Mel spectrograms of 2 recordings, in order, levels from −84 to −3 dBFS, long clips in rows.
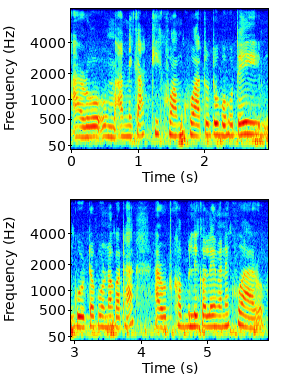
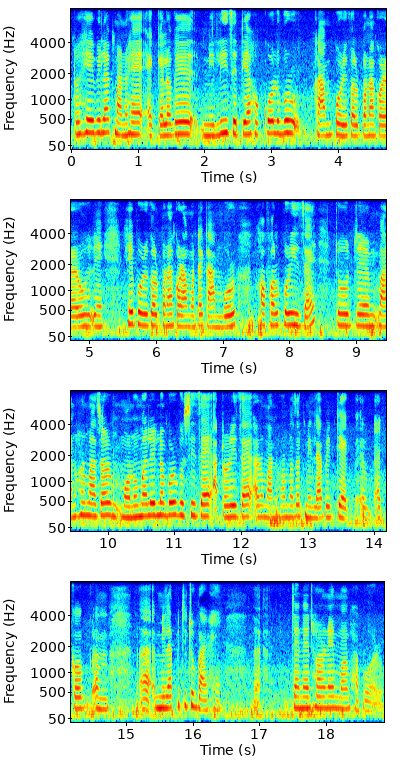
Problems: none marked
